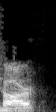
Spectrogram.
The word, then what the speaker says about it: tire: And they would say, like, they say tire in a really different way. How do you say you can tar. – Tar, yeah. Like, T-A-R is how it's pronounced.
